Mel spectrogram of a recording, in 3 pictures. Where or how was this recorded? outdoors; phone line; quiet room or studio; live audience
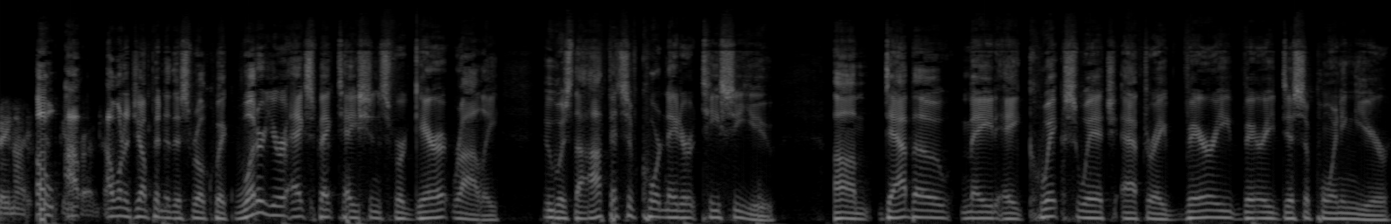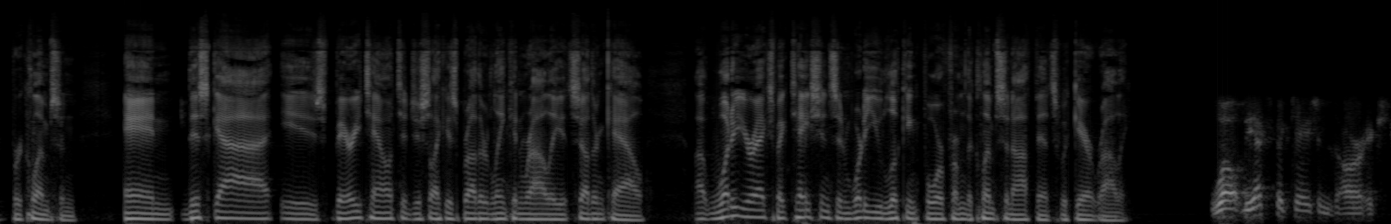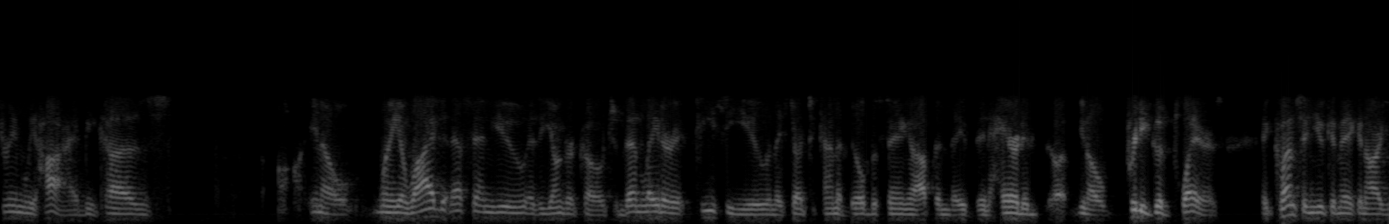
phone line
